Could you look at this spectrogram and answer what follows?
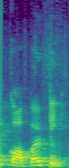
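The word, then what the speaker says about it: Copper T: तो यहाँ पे बेटा ये क्या है, कॉपर टी, this is द कॉपर टी। ये इंपॉर्टेंट है, आप इसको कट प्रोनाउंस नहीं करेंगे, ये CU और प्लस T है, कॉपर टी है, ठीक है।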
